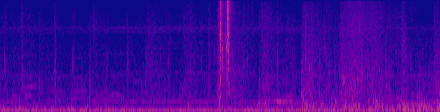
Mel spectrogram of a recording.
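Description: Footsteps patter quickly on wooden boards.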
